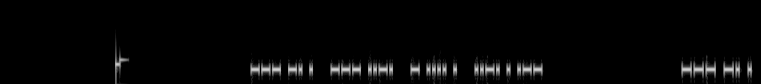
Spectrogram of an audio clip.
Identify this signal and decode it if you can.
Morse code, heard as a keyed tone, about 37 wpm, 700 Hz. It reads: ONE OF THE FEW ONE
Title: Speed-Racing - Sets of 4 Words 30wpm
